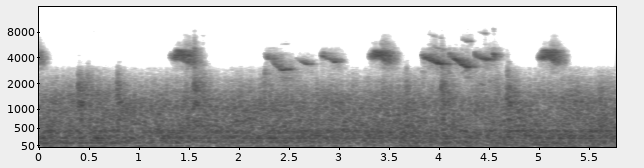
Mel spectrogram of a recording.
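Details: Oriental white-eye in courtship mode, recorded 25 January 2022: short, high, thin chirps and twittering notes in scattered bursts, set against a steady broadband background hiss.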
